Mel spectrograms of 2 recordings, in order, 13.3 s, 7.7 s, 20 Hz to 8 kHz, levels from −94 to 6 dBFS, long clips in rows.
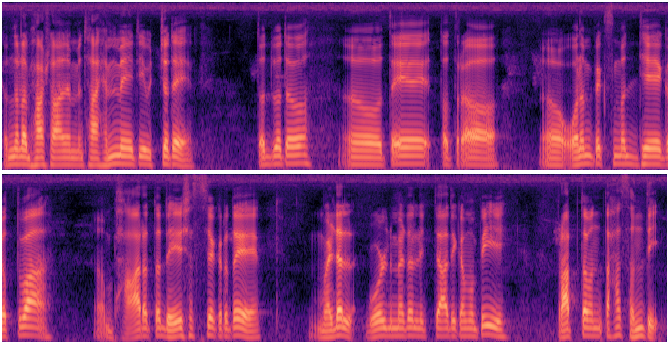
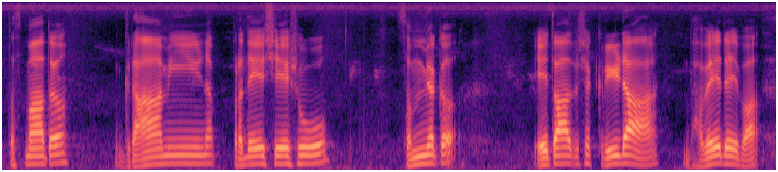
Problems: constant background noise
